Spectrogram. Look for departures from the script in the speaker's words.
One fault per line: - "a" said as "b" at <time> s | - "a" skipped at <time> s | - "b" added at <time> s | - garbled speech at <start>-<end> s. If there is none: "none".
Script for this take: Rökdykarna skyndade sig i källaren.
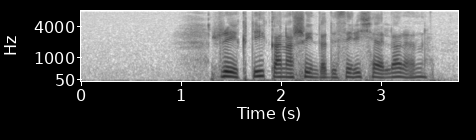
none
